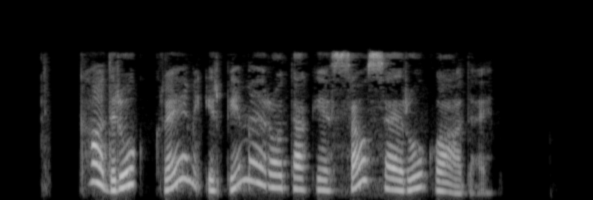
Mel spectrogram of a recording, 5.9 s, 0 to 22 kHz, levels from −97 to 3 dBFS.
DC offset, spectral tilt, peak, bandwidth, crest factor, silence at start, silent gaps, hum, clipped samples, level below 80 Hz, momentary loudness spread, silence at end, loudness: under 0.1%; -4.5 dB/octave; -12 dBFS; 8 kHz; 18 dB; 0.8 s; none; none; under 0.1%; -80 dBFS; 8 LU; 1.05 s; -29 LUFS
